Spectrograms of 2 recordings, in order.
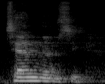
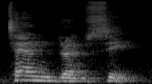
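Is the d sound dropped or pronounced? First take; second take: dropped; pronounced. First: The d sound after n is dropped. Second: The d sound after n is clearly pronounced. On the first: "when the D appears after an N, what happens? It disappears" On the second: "you could eventually pronounce the word tendency as tendency"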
